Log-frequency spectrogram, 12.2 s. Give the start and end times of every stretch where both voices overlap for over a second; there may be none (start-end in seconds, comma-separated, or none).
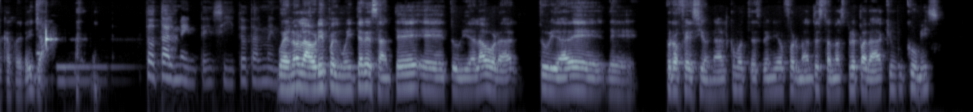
none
